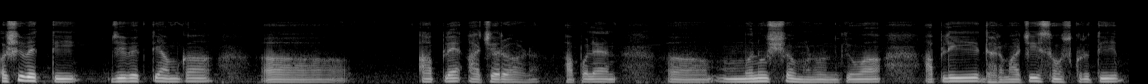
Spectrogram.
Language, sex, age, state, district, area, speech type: Goan Konkani, male, 45-60, Goa, Canacona, rural, spontaneous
